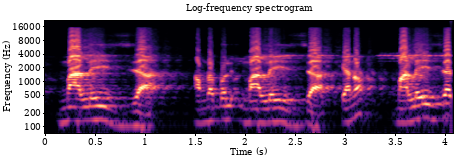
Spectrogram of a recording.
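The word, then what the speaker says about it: Malaysia: আরেকটা হলো consonant sound যখন এস এর দুই পাশে যখন বাউল সাউন্ড থাকবে তখন এস এর উচ্চারণ জ হবে জ সাউন্ড হবে যেমন ই এই এস ওয়াই ইজি মালজা আমরা বলি মালেজা কেন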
